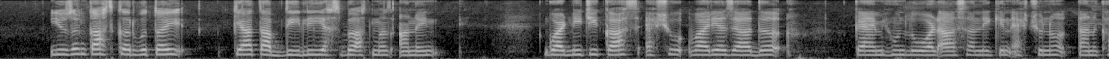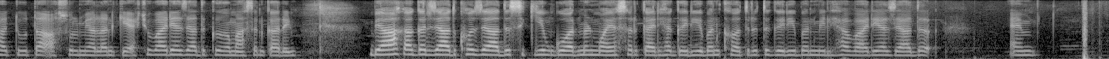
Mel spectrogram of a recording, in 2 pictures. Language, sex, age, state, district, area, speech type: Kashmiri, female, 30-45, Jammu and Kashmir, Kulgam, rural, spontaneous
